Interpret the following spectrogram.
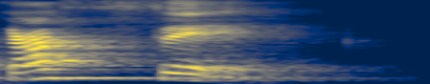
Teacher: O fé é a palavra mais forte, é a sílaba tônica.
